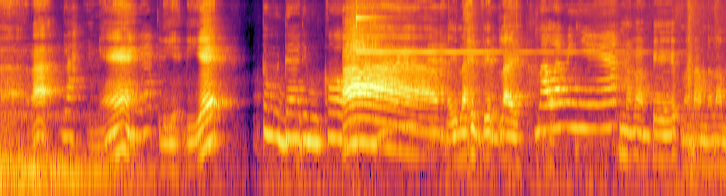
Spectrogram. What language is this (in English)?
Indonesian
